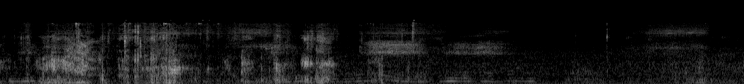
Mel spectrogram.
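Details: Dog making rough, breathy growls and snorting huffs in an irregular cluster during the first three seconds, then quieter wheezy breaths with a faint high hiss in the background.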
